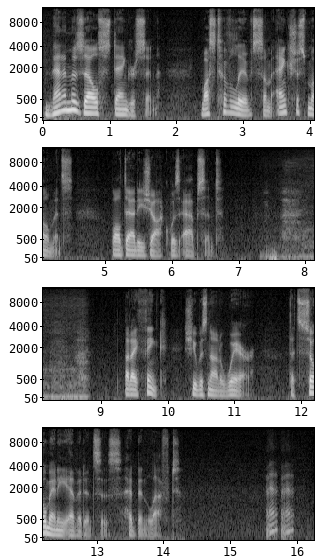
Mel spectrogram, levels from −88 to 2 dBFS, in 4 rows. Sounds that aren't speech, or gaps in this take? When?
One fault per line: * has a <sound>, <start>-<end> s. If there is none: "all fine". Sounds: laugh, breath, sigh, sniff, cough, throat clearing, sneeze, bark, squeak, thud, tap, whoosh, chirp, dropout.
* has a breath, 7.3-8.9 s
* has a laugh, 15.5-16.0 s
